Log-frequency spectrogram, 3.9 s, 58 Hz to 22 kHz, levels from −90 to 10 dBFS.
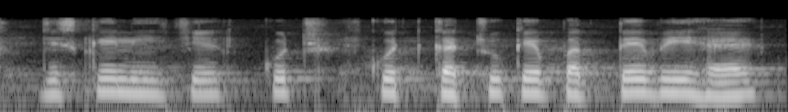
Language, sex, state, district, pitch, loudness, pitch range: Hindi, male, Jharkhand, Ranchi, 160 Hz, -18 LUFS, 155-165 Hz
